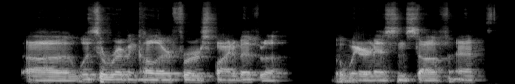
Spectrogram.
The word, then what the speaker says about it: spina bifida: Spina bifida.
